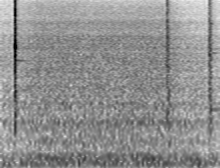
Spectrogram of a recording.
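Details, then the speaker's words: Car blower fan after replacing blower motor resistor whose tabs were broken, engine on, testing each speed: steady even air rush with no squeal or rattle; all fan settings working again. "So they're all working again, so that is a problem."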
